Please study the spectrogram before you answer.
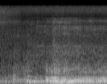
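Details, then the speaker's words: Female puppy asleep while swaddled in a dressing-gown sleeve: a low, rumbling snore building over a single breath; snoring. "She's gone to sleep and snoring"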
